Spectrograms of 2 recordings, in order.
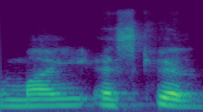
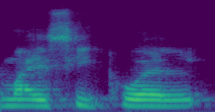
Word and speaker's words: MySQL: market and the name of my sequel or my sql this is the confusion what we should call so the batteries my sql okay but people call called my sequel okay so better pronunciation is mysql this is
